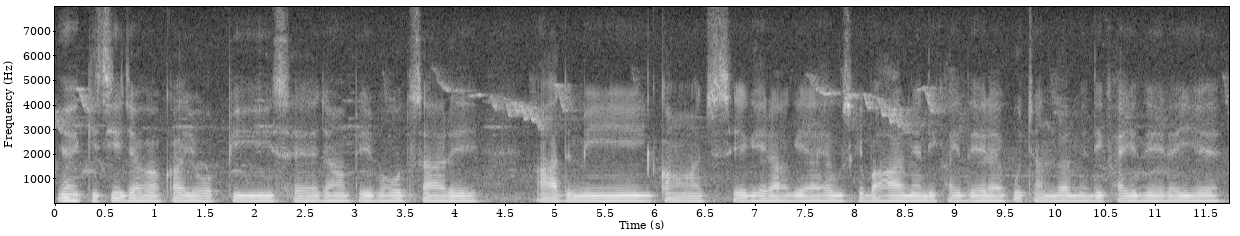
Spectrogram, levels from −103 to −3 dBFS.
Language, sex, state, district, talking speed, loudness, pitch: Hindi, male, Jharkhand, Ranchi, 145 wpm, -18 LUFS, 105 Hz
